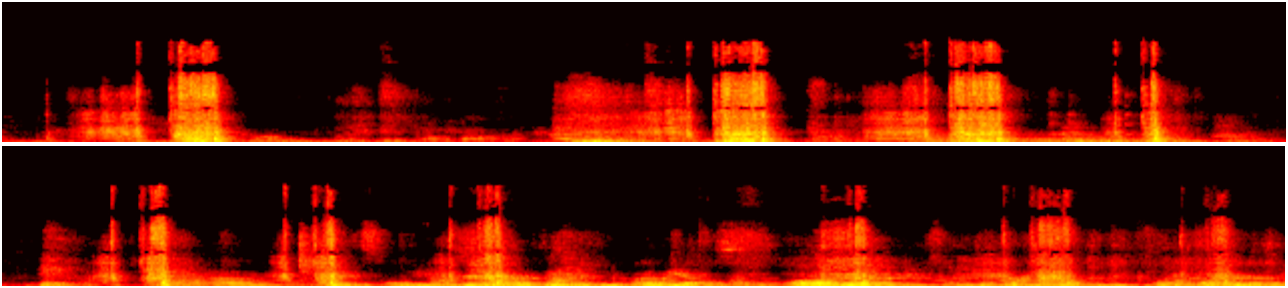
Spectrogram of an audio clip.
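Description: Rotary-dial telephone being dialled: the dial is wound round and runs back with a rapid clicking, several times over.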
